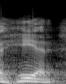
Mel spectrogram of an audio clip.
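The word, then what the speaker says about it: hare: यानी ए के बाद अगर आर इ लिखा होता है तो उसे हम एय पढ़ते हैं। क्या पढ़ते हैं? ए य ऐसे पढ़ा जाएगा। तो यानी इसका उच्चारण होगा एच से ह। इस ए का उच्चारण ए य आर इ से र। इसे पढ़ा जाएगा हेयर।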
